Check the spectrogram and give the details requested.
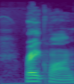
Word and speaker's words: Roquan: Raekwon. I think it's Raekwon Smith. It's with an O, so I'm just gonna call him Smith because I know I'm gonna say his name wrong.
